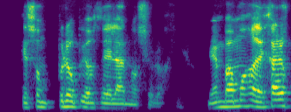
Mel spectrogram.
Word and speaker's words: gnoseología: La G no se pronuncia, es nociología, que viene del griego gnosis, que significa conocimiento.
